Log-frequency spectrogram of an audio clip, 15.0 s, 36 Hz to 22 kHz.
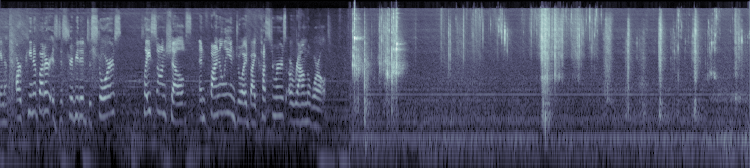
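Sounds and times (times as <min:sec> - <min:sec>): steady low hum: 0:06.5 - 0:15.0
irregular crunches and crackles: 0:07.5 - 0:15.0.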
